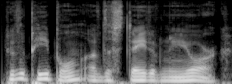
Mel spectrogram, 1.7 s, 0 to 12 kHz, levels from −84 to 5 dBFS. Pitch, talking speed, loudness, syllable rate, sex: 110 Hz, 310 wpm, -14 LUFS, 6.4 syllables/s, male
